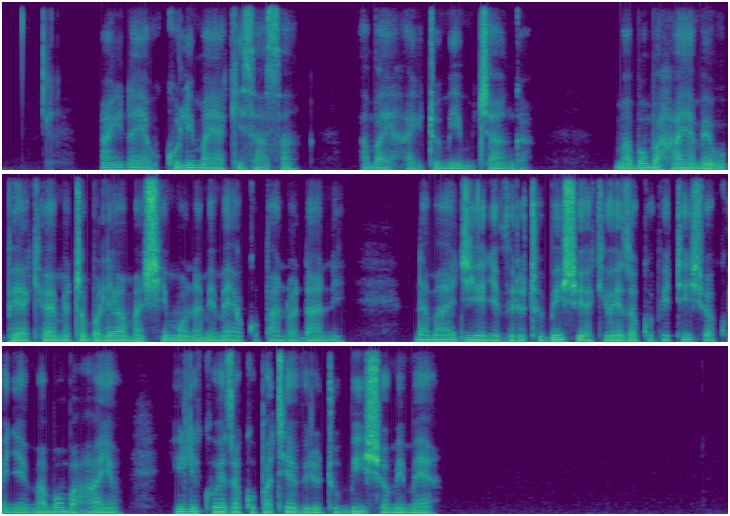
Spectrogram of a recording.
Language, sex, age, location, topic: Swahili, male, 25-35, Nairobi, agriculture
